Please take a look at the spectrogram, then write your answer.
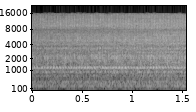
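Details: BMW 325ti E46 Compact inline-six: steady, even idle hum with a faint constant high whistle, no knocks or misses, normal idle.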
